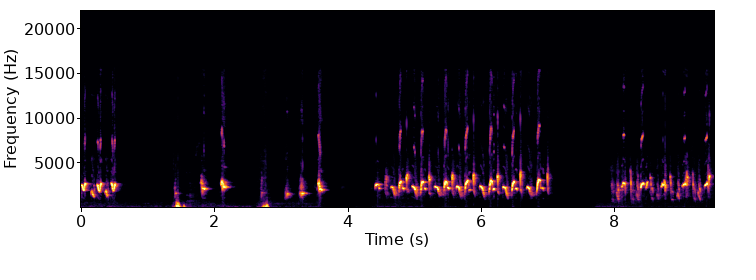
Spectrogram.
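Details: Yellow-vented bulbul singing to call a rival, a few loud clicks early on: quick bubbling, chattering phrases give way to a long run of fast, repeated notes, then a pause and another chattering run.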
